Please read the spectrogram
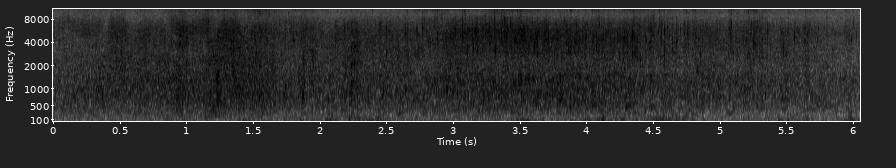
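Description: Sea surf washing against a rocky shore, a steady rush that swells from about a second in and eases off toward the end.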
